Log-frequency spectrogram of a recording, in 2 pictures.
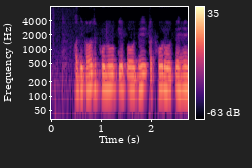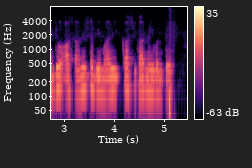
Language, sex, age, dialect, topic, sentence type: Hindi, male, 25-30, Awadhi Bundeli, agriculture, statement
